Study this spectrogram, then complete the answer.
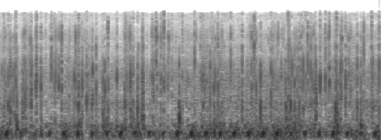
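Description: Steady rain pours at sea onto a small fishing boat, a dense hiss of drops mixed with the close, rhythmic thump of the boat's engine kept running.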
